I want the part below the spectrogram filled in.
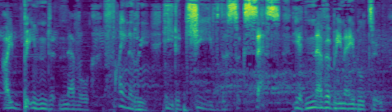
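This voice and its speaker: Taking on the role of a bombastic, theatrical narrator with mock seriousness, a man reads fan fiction aloud with music behind him. He speaks at a moderate pace in a medium pitch.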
